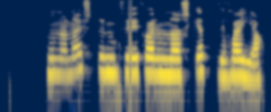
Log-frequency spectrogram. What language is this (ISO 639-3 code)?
isl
